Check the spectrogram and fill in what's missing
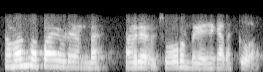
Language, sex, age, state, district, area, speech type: Malayalam, female, 30-45, Kerala, Pathanamthitta, rural, conversation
